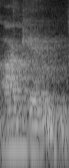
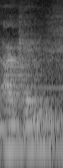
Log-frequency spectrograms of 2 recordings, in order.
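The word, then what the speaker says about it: ACEM: Tenemos también a Jare Holem, profesor catedrático de la Universidad de Oslo, que creó la meditación científica, Aken, se escribe A-C-E-M, pero se pronuncia Aken, y fue un boom en los años 60.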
